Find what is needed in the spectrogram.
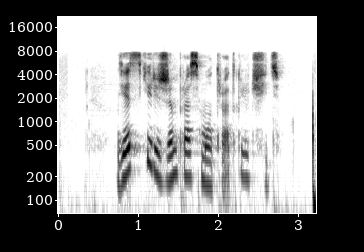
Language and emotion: Russian, neutral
